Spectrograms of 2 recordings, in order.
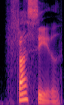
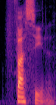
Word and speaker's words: fácil: so difficult the opposite is fil which means easy this is spelled f a c i l with an accent mark over the a fil here's an example this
